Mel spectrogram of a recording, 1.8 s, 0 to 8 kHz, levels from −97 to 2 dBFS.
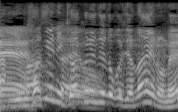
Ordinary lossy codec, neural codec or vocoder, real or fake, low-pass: none; none; real; 7.2 kHz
